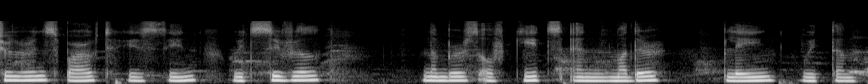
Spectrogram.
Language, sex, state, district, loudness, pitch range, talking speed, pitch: English, female, Nagaland, Kohima, -14 LUFS, 170-190 Hz, 95 wpm, 180 Hz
